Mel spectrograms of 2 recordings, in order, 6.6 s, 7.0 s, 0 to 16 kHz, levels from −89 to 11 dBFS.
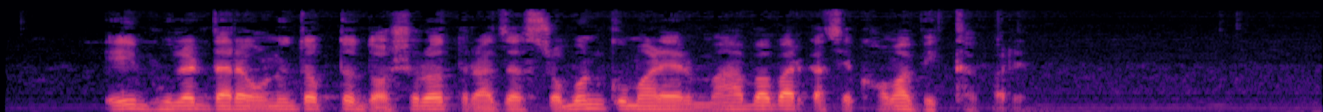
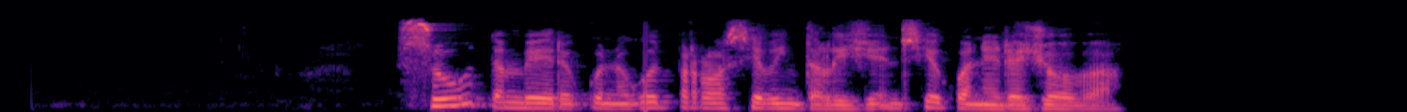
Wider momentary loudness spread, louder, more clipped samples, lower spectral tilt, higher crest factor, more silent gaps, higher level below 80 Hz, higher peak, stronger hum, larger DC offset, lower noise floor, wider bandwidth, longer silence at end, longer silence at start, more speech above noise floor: first, 13 LU vs 7 LU; about the same, -24 LUFS vs -26 LUFS; neither; first, -5 dB/octave vs -3.5 dB/octave; about the same, 18 dB vs 20 dB; neither; first, -54 dBFS vs -66 dBFS; first, -6 dBFS vs -10 dBFS; neither; neither; second, -63 dBFS vs -82 dBFS; first, 11.5 kHz vs 8.4 kHz; about the same, 1.5 s vs 1.45 s; second, 0.55 s vs 2 s; second, 39 dB vs 56 dB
